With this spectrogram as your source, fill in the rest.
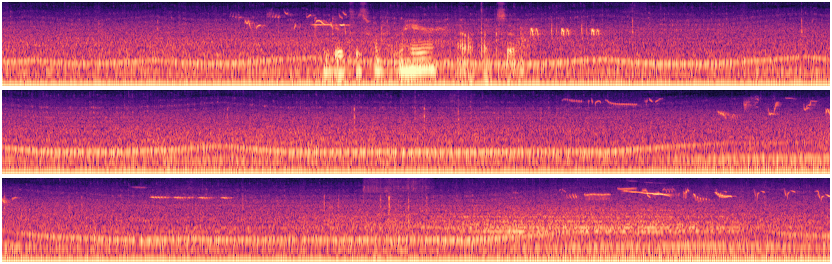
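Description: A pickup truck engine hums and revs up and down as it drives.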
